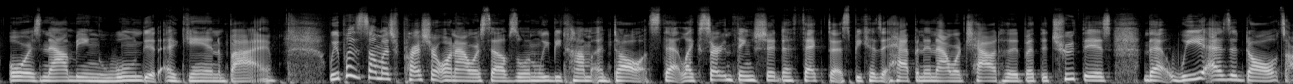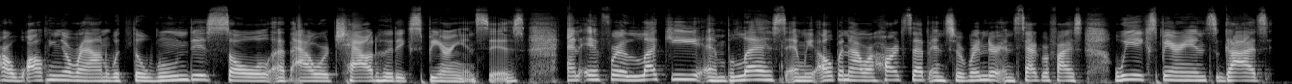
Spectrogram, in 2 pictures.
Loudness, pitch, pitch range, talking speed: -15 LUFS, 180 Hz, 165-195 Hz, 160 wpm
